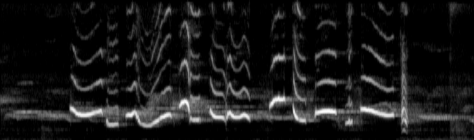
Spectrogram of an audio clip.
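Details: Oriental magpie-robin song: a rich run of loud whistled, looping notes, swooping up and down in quick succession for about two and a half seconds, ending in a sharp click.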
